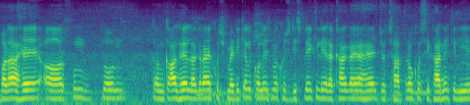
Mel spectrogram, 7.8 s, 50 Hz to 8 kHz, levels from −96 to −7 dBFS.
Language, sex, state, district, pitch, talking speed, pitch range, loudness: Hindi, male, Maharashtra, Washim, 180 Hz, 190 wpm, 175-185 Hz, -18 LUFS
